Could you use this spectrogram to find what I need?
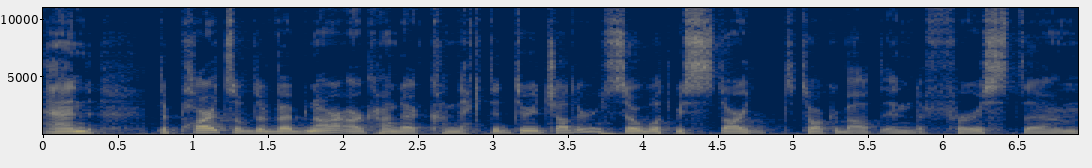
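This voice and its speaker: A man speaks at a medium pitch and a moderate pace with a Norwegian accent. His pitch varies in an ordinary way while his loudness swings widely. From Norway. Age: 20s. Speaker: technology teacher. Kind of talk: webinar presentation. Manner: hesitant, many fillers.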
